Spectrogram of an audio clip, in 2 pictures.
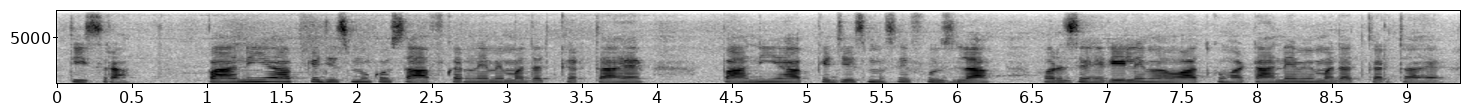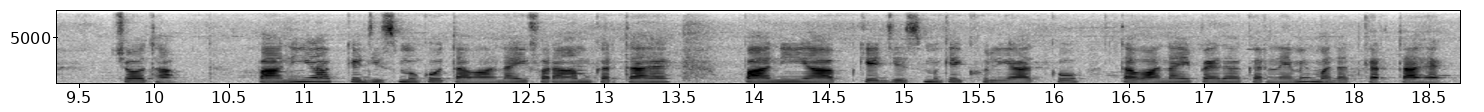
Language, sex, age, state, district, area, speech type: Urdu, male, 60+, Maharashtra, Nashik, urban, spontaneous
